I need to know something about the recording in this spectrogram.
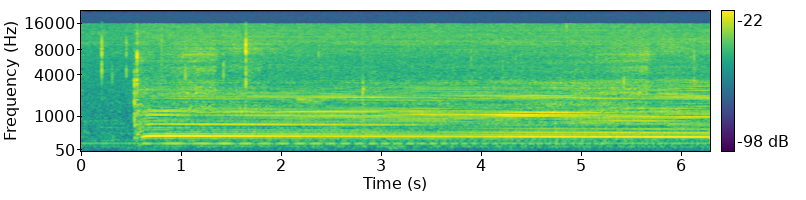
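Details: Click, then a steady electric pump whine as a Healthsmart talking automatic blood pressure cuff inflates, held at heart level while still and quiet; the reading was 144/95 mmHg, heart rate 67, mild hypertension.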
